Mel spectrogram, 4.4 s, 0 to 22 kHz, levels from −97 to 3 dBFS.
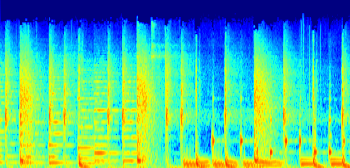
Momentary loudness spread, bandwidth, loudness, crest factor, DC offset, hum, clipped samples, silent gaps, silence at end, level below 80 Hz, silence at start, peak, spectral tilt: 4 LU; 13.5 kHz; -19 LUFS; 18 dB; under 0.1%; none; under 0.1%; none; 0 s; -30 dBFS; 0 s; -2 dBFS; -5 dB/octave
